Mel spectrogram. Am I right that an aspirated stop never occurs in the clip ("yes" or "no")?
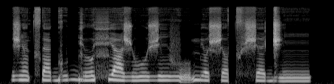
yes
